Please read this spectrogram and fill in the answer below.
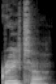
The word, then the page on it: greater: British English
